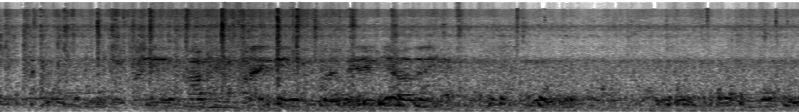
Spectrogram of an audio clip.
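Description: An old pigeon coos softly in its loft, repeated low murmuring calls under a steady background hum with people talking nearby.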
